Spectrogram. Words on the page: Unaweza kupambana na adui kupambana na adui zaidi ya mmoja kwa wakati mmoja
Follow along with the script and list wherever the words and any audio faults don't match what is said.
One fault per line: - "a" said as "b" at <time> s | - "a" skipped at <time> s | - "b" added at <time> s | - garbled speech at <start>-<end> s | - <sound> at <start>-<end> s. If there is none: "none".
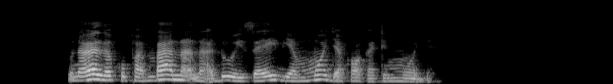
- "kupambana na adui" skipped at 2.4 s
